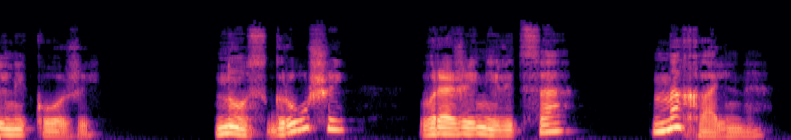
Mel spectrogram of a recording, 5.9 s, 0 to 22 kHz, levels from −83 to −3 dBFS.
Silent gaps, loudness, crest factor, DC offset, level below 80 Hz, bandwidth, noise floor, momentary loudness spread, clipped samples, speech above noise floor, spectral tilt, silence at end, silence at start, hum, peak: 1.26-1.30 s, 1.38-1.59 s; -18 LUFS; 18 dB; under 0.1%; -52 dBFS; 11 kHz; -76 dBFS; 14 LU; under 0.1%; 58 dB; -6.5 dB/octave; 0.2 s; 0 s; none; -2 dBFS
